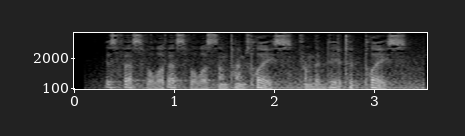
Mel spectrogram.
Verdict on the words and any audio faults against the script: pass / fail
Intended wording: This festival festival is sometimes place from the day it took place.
pass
